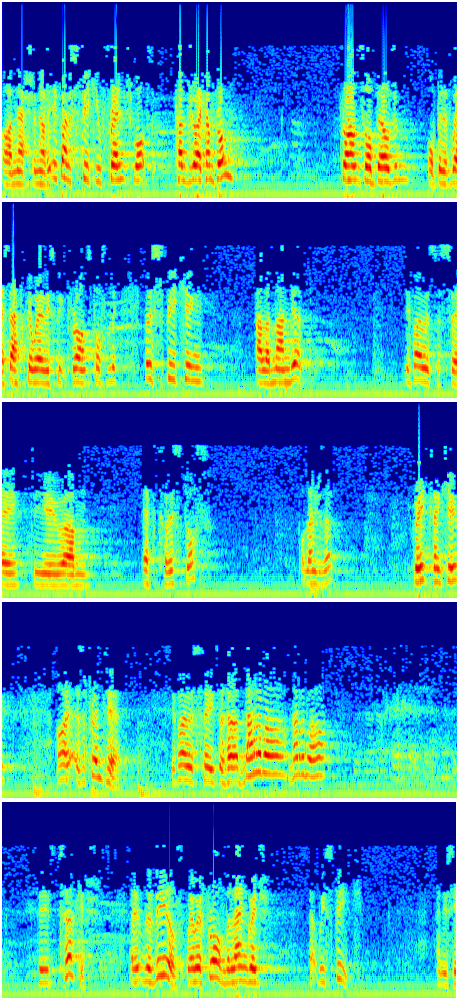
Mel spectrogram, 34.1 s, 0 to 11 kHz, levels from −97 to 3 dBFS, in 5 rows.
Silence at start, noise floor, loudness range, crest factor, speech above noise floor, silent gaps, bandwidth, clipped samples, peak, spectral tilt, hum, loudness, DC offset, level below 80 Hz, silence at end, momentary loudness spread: 0 s; -45 dBFS; 9 LU; 16 dB; 30 dB; none; 5.8 kHz; under 0.1%; 0 dBFS; -9 dB/octave; none; -15 LUFS; under 0.1%; -44 dBFS; 0 s; 17 LU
